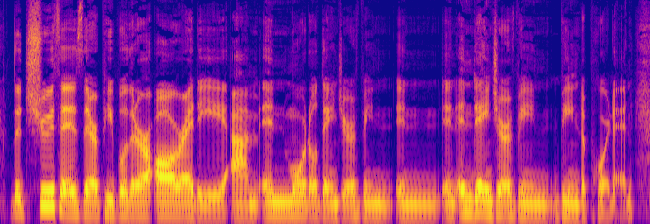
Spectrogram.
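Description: A woman with an American accent speaks at a moderate pace with hardly any pauses, in a very deep, low pitch with ordinary pitch variation, over noticeable background noise. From Nigeria (Lagos), then Maryland from age 14. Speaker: immigrant rights advocate. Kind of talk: interview.

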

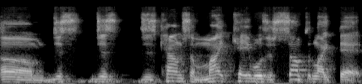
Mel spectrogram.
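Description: This man has a normal speaking voice and an American accent. His intonation is lively and his pace moderate. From Kansas, military family. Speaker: music producer. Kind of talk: casual interview.

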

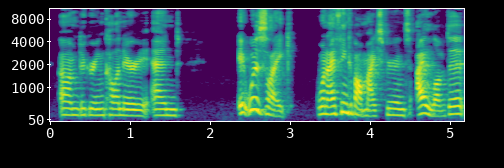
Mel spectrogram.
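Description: At a moderate pace, a woman with a Western New York accent speaks at a medium pitch with ordinary pitch variation in a very clean recording with a silent background. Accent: Western New York American. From Buffalo, New York. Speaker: chef. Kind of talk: interview, casual chat.

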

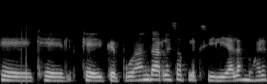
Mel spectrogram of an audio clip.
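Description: Her intonation fairly even, a woman uses a normal speaking voice at a medium pitch. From Venezuela. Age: 30s. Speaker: solo traveler and entrepreneur. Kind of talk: interview.

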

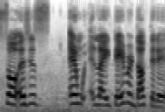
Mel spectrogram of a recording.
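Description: A woman speaks at a moderate pace. Her tone is bright and sharp.

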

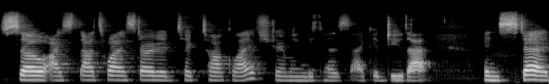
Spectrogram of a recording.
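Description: Against a quiet background, a woman with an American accent speaks at a fairly slow pace and medium pitch, her intonation monotone and flat while her loudness swings widely. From Los Angeles, US. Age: 20s. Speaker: singer-songwriter and livestreamer. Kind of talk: interview.

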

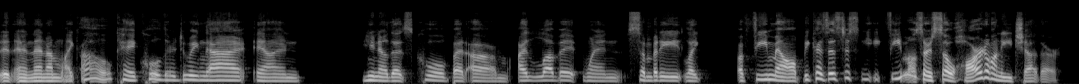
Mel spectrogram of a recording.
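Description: Using an ordinary speaking voice, a woman with a fairly low pitch and lively intonation talks at a moderate pace against a quiet background, in a dry, close sound with no echo. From Florida, Puerto Rican and Cuban family. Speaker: podcast host. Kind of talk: casual interview chat.

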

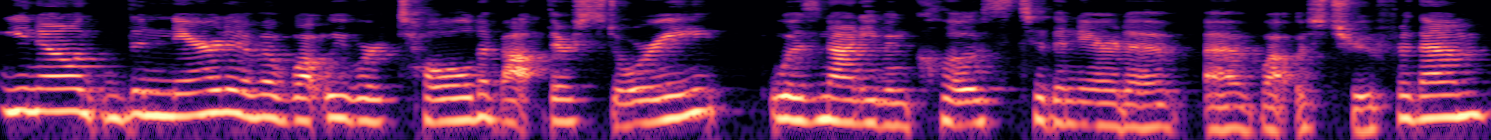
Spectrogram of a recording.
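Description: A woman with an American accent and a plain, everyday voice speaks at a moderate pace and medium pitch, with ordinary pitch variation and hardly any pauses. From US Midwest, Joliet, Illinois. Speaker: pastor and author. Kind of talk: interview.

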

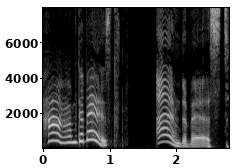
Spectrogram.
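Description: This put-on character voice is squeaky and extremely high in pitch. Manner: cartoonish, exaggerated.

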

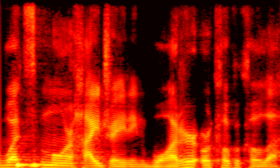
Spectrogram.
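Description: Medium in pitch with ordinary variation, a man with an American accent speaks in an ordinary speaking voice. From Washington DC area / Virginia. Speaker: farmer and chemtrail activist. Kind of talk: casual interview chat.

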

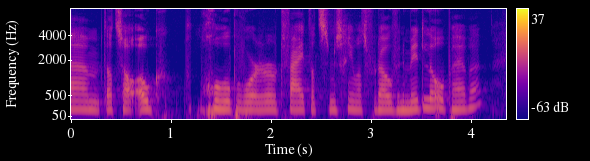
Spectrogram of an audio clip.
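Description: On a very clean recording with a silent background, a woman speaks at a very fast pace with a medium-pitched voice. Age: 30s. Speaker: podcast co-host. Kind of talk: casual chat.

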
